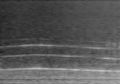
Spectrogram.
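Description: Wailing siren outside during an Israel–Iran attack, heard muffled from inside a concrete-walled shelter room, a faint steady tone slowly falling in pitch.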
